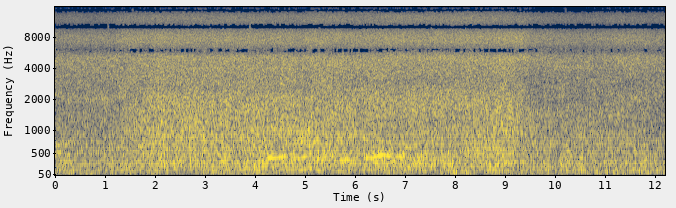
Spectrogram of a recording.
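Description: Steady rush of a waterfall's falling water, an even roar, a little louder through the middle.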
